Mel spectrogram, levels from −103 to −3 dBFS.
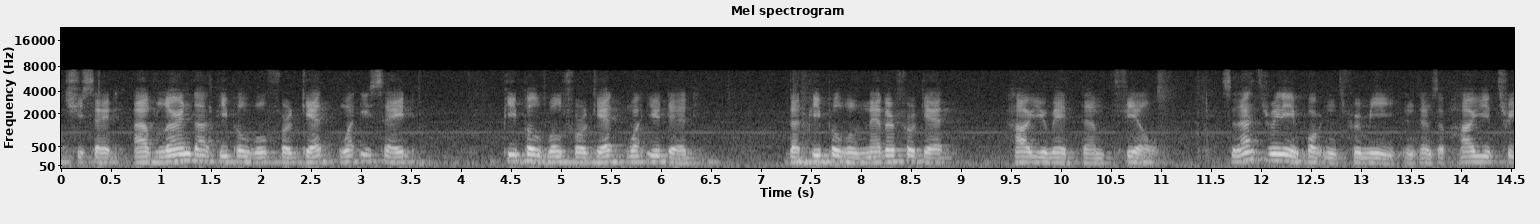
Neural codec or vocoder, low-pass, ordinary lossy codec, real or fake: none; 7.2 kHz; MP3, 64 kbps; real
